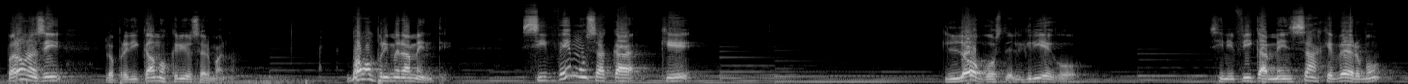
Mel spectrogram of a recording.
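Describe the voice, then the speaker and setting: A man preaching a Bible lesson for radio, in a teacherly way, asking questions and then answering them and repeating key words slowly. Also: a little high, expressive, soft background music.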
